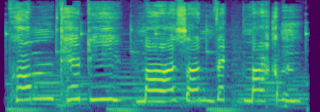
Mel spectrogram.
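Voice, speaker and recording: Little cartoon boy king, squeaky high voice, whiny, giggly, music behind. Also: level tone, unhurried. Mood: fretful. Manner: sighs, whines and giggles. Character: small boy king, whiny, fretful and playful. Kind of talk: cartoon voice acting.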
